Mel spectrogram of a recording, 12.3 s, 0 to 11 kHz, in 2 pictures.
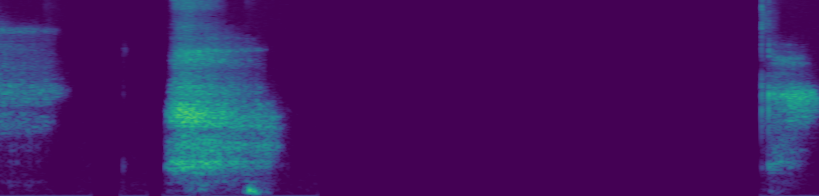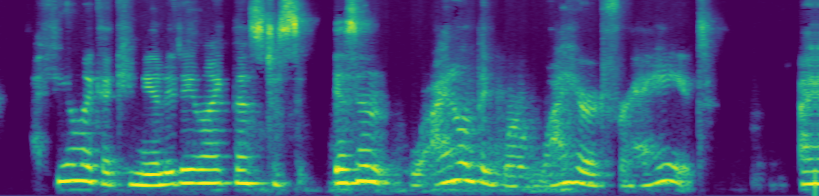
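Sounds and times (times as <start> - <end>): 
deep breath: 1.3 - 2.2, 5.8 - 6.2
speech: 6.6 - 11.6.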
